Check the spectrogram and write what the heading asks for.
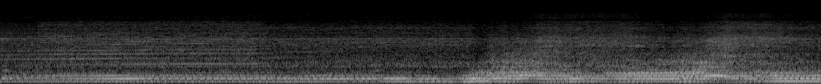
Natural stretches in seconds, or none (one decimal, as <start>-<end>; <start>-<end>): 0.0-5.1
